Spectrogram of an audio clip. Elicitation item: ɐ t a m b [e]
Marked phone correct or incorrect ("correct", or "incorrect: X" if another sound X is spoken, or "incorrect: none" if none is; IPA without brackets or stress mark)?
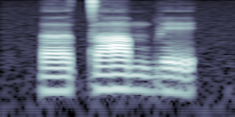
correct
